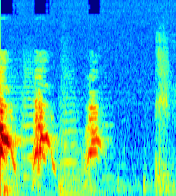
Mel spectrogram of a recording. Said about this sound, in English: Hey, Bo, get off my leg. Hey, stop it, you dumb mutt.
